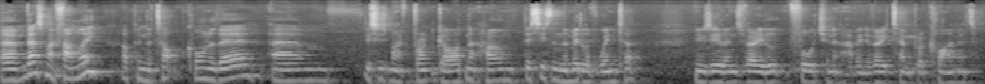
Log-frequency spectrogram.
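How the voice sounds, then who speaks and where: With an English accent, a man talks fairly quickly in a fairly high voice with ordinary pitch variation, amid noticeable background noise and audible room echo. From English Midlands, near Wolverhampton. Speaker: physiotherapy academic. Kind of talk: conference talk. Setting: theater stage with audience. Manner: casual, humorous.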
